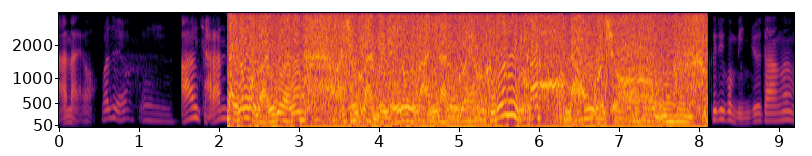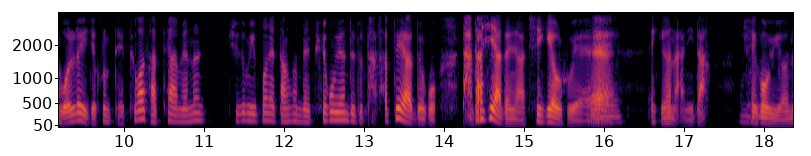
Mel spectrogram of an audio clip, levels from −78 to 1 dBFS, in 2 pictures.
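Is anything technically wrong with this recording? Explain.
Yes. From 2.11 to 8.11 s the speech turns into very loud, harsh buzzing distortion, with heavy noise filling the pauses. This is companded audio read as linear: A-law bytes are being played as plain linear 8-bit samples without expansion, so every sign change throws the waveform across half its range and quiet passages blow up as loud as peaks. The surrounding telephone-band G.711 coding still cuts everything above 4 kHz.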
